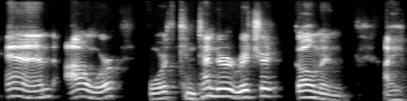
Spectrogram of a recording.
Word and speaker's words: Guaman: host daughter sabri and our fourth contender richard gomen i pronounced it right correct it's guaman yeah yeah okay too many times i made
